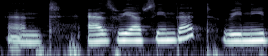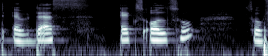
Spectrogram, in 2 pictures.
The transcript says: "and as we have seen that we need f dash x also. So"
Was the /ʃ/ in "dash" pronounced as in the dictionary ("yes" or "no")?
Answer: no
